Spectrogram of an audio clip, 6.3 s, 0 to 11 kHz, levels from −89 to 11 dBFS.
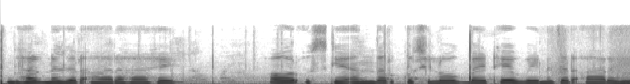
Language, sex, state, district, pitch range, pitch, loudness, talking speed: Hindi, female, Maharashtra, Mumbai Suburban, 240-260 Hz, 245 Hz, -17 LUFS, 150 wpm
